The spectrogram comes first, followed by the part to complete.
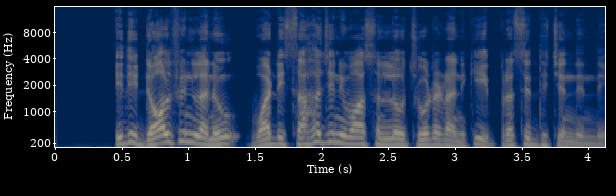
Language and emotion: Telugu, neutral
